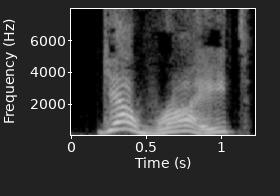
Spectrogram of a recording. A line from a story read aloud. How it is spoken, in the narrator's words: I scoffed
